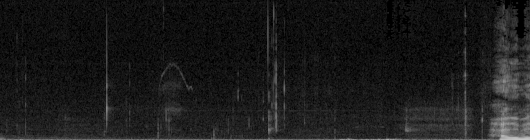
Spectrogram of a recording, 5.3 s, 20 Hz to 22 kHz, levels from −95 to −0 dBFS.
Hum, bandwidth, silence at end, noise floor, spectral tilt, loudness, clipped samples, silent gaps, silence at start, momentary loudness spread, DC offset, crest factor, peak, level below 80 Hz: none; over 20 kHz; 0 s; -53 dBFS; -6.5 dB/octave; -35 LUFS; under 0.1%; none; 0 s; 20 LU; under 0.1%; 22 dB; -14 dBFS; -48 dBFS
